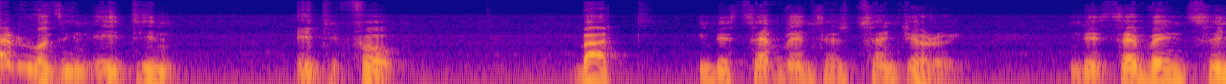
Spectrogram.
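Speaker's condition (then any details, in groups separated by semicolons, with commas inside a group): Neurological disease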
